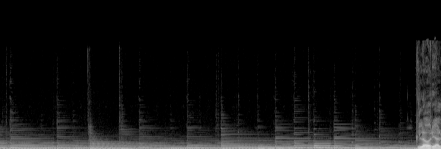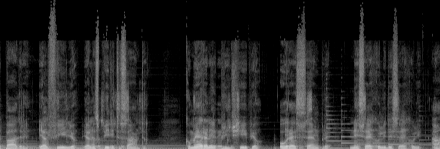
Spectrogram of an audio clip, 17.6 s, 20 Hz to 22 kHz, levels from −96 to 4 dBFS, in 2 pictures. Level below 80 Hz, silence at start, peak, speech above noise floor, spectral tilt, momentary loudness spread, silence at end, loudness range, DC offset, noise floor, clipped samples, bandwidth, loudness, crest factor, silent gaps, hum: -40 dBFS; 0 s; -4 dBFS; 25 dB; -6.5 dB/octave; 16 LU; 0 s; 13 LU; under 0.1%; -47 dBFS; under 0.1%; 18 kHz; -25 LUFS; 22 dB; none; none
